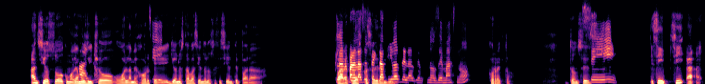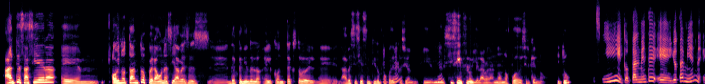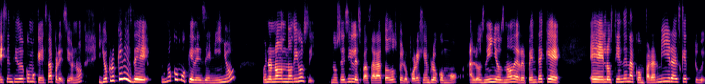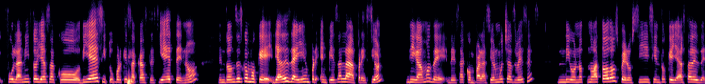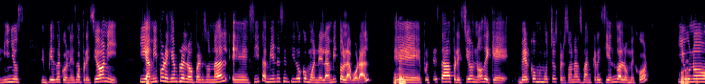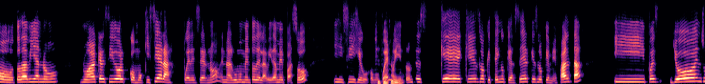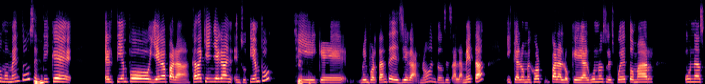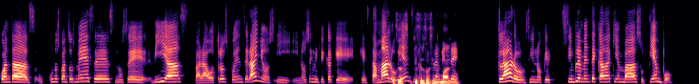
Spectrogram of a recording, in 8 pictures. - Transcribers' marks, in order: tapping
- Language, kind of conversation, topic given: Spanish, unstructured, ¿Cómo afecta la presión social a nuestra salud mental?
